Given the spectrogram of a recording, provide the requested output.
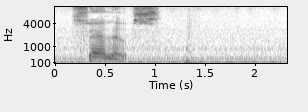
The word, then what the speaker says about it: swallows: Jadi kalau misalnya ada beberapa kata yang hampir sama bunyinya, swallows. Yes, swallows. Bukan Mbak, bukan swa tapi swe.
